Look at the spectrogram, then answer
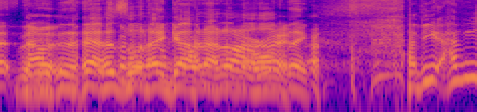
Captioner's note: laughter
